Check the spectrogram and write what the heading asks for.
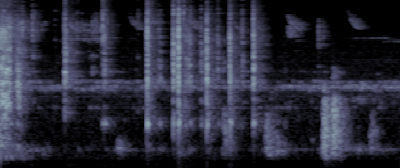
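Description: Scattered light clicks and taps from a plastic container and spoon being handled, with a few faint bird chirps in the second half.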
